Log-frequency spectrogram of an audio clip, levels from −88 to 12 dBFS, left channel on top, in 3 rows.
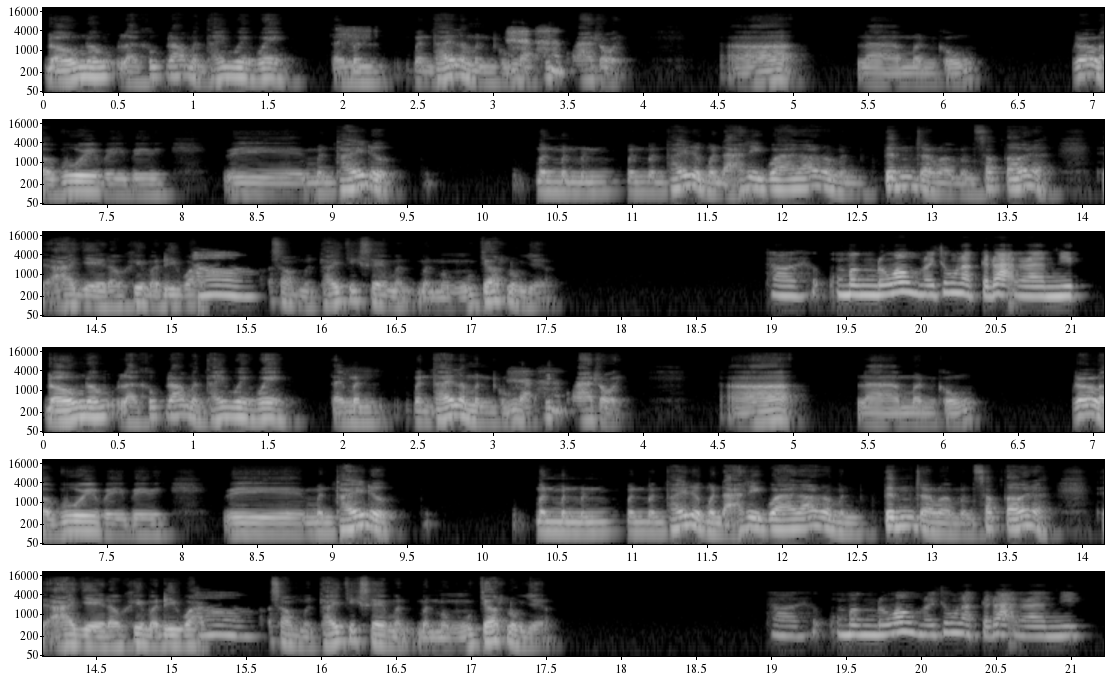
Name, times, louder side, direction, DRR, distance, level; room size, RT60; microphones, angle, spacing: voice 1, 0.0-1.6 1.9-3.3 3.5-3.8 4.6-5.0 5.4-6.2 6.9-7.9 8.3-9.4 10.4-15.2 15.6-17.5, right 3 dB, 40° right, 0.4 m, -26 dB
voice 2, 3.1-3.5 15.1-15.6 19.0-21.0, left 6 dB, 75° left, 0.4 m, -25 dB
2.7 x 2.3 x 2.5 m
head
